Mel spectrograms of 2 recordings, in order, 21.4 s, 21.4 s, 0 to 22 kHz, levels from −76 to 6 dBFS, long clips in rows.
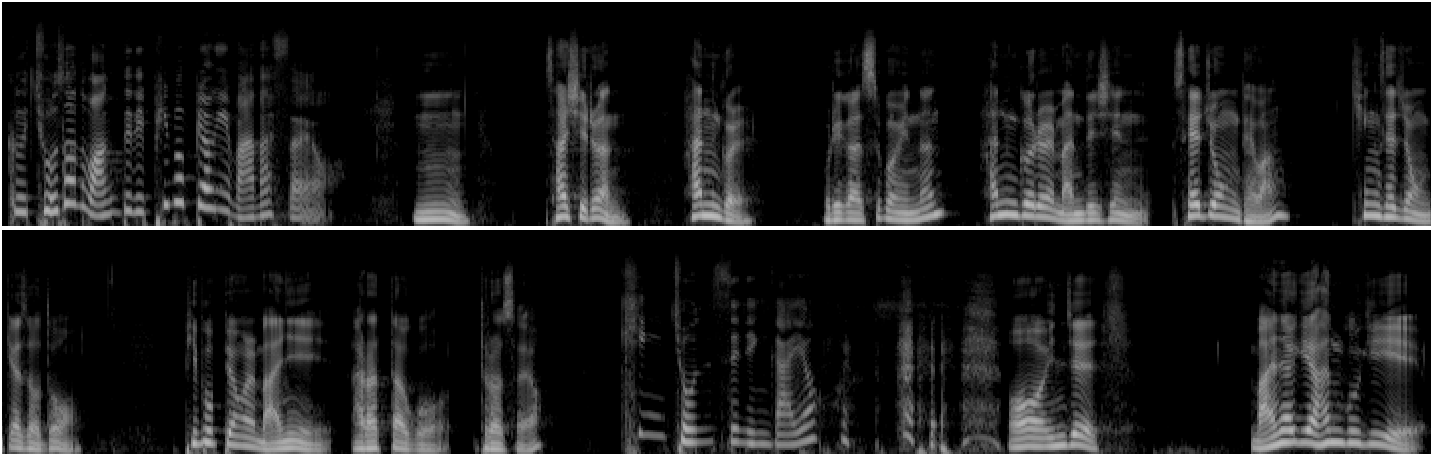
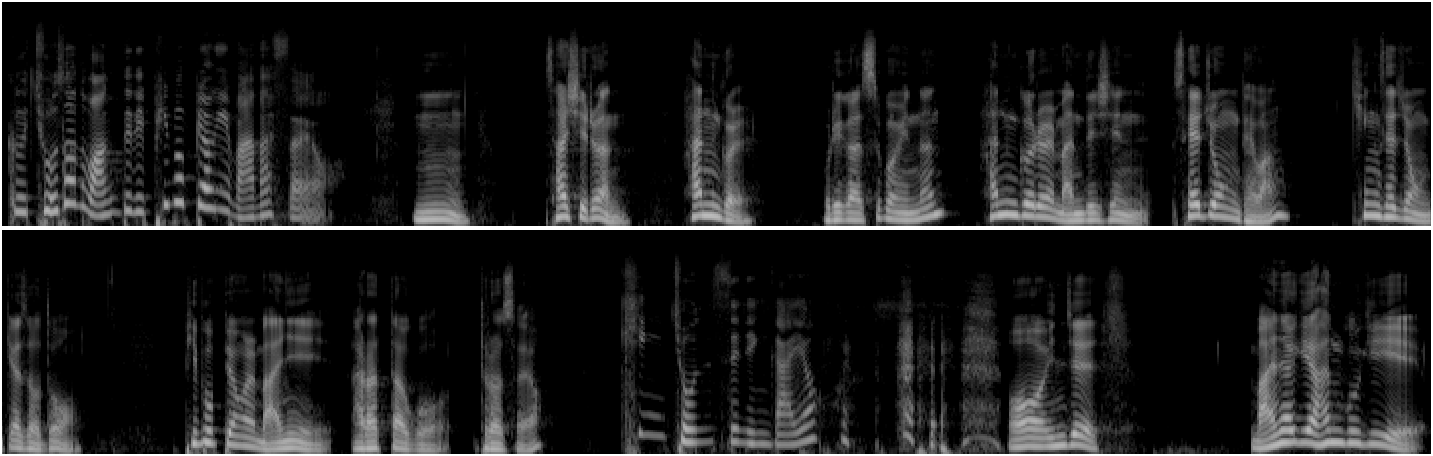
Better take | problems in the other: neither | none

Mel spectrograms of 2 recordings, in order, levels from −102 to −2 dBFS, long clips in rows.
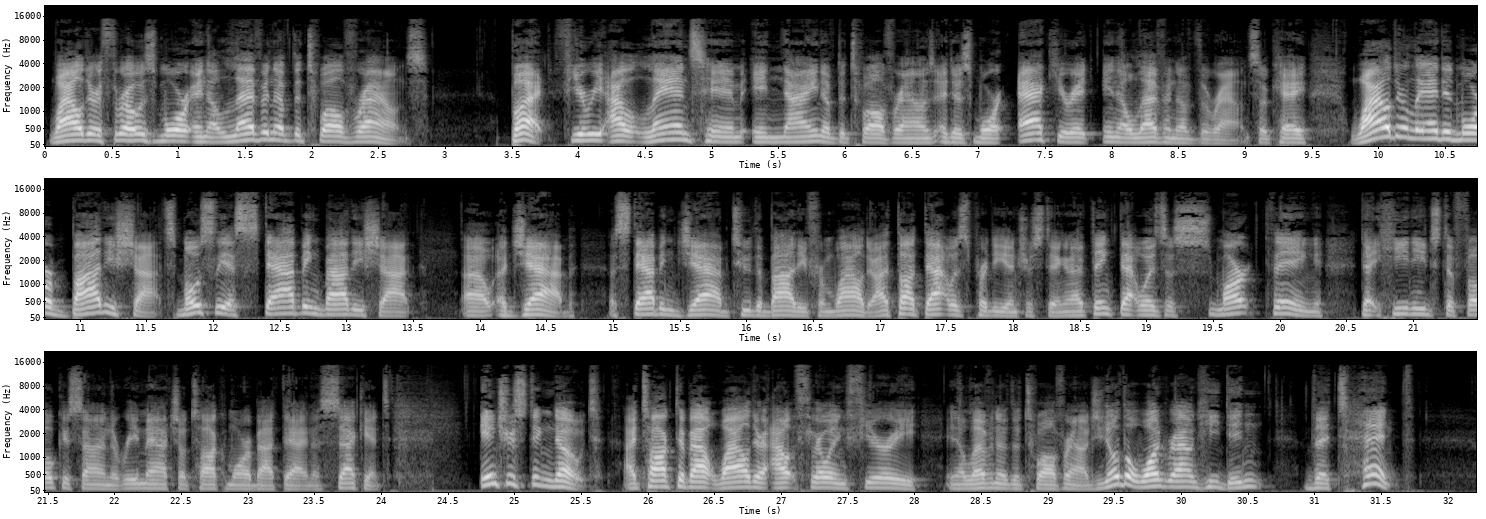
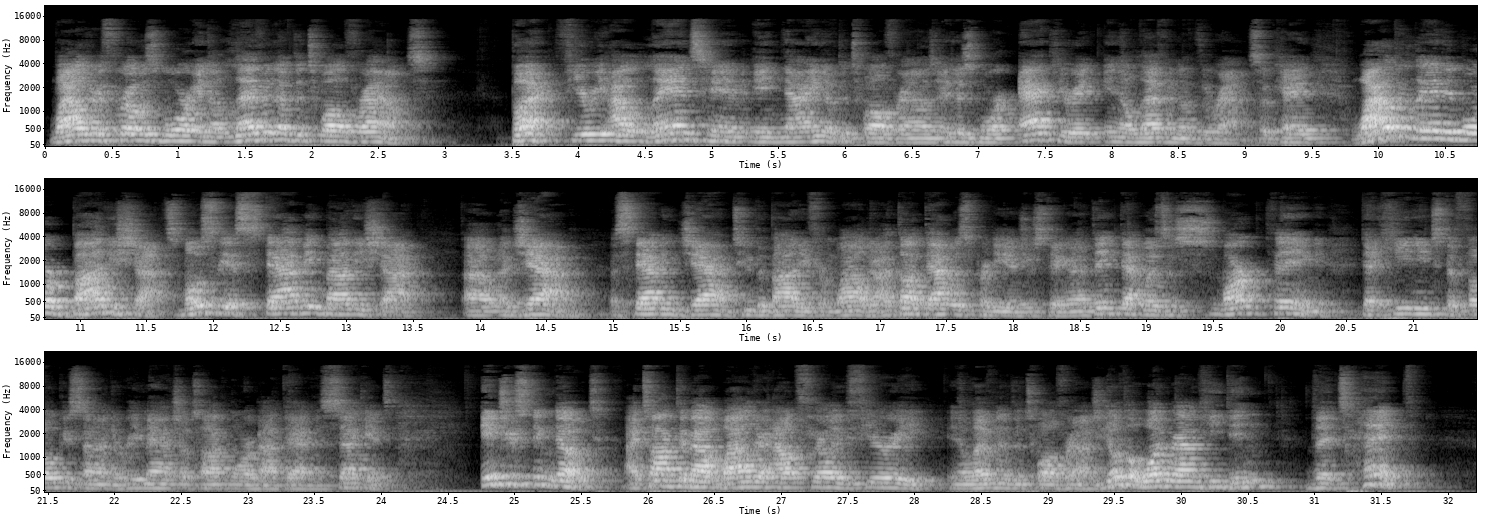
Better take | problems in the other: first | room echo; noticeable; dies away in 0.4 s // off-mic speech; far

